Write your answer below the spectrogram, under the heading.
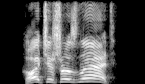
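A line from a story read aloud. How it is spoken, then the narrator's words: Barked from behind. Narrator (Russian): рявкнул Мош позади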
